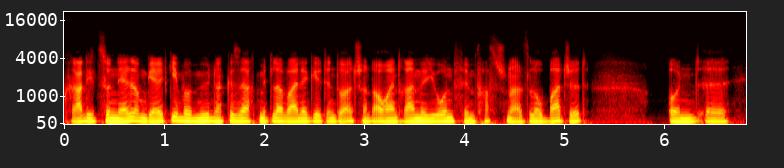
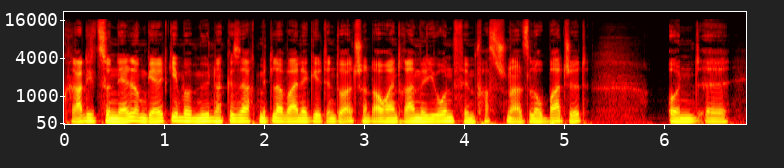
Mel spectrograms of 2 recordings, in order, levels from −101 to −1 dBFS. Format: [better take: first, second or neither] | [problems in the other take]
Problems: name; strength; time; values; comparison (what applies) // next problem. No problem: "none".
second | muffled; very; fading above 2.5 kHz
